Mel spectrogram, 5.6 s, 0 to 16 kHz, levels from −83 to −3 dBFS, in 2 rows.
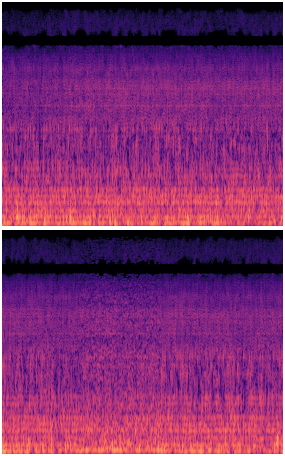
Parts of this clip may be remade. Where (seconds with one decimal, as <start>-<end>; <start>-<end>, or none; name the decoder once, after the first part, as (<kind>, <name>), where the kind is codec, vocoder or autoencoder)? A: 0.0-3.6 (vocoder, BigVGAN v2); 4.4-5.6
